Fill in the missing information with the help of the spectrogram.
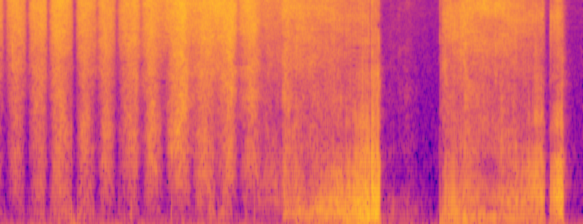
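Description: Fingertips and palms rub and scratch across the ridged woven bamboo-sheath face of a round, palm-sized Japanese baren, a flat printmaking rubbing disc held in both hands in front of the mic. About nine quick, bright scratchy strokes run into a continuous, fuller rubbing that swells louder, breaks off into a short silence, then resumes. It ends with one last brief scrape.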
